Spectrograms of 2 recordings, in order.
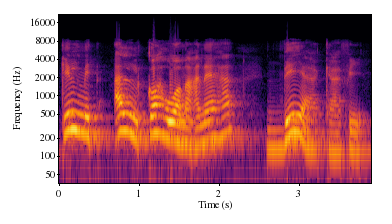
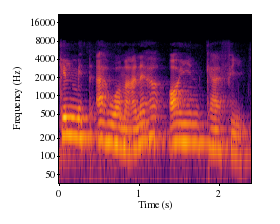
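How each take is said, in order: First: Slow and loud, leaning hard on كلمة القهوة; emphatic teacher stress on القهوة; stress on definite القهوة. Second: Said in the usual way. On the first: Shown as a demonstration. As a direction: spell out القهوة slowly, loud and deliberate. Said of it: "انا ما قلتش القهوة". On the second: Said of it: "انا بقول قهوة".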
